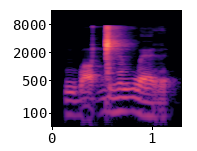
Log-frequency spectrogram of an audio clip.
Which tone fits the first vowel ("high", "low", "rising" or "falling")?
low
